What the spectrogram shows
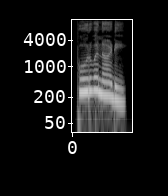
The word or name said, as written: ಪೂರ್ವನಾಡಿ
